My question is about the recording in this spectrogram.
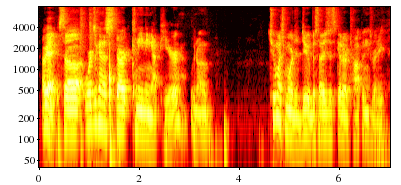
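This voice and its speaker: A man's voice: medium pitch, normal speed. A man hosting a live cooking stream from his home kitchen, talking casually and rambling as he works. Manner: chatty, rambling, self-correcting. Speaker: cooking show host. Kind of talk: casual live cook-along chat. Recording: echoey kitchen with noisy background.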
